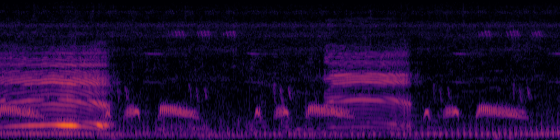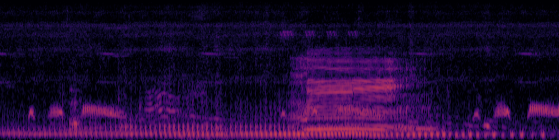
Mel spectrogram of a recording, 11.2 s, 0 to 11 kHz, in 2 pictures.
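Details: Tame cattle in a busy farm barn holding dozens of cows, mooing: harmonic lowing calls near 0, 3.5 and 9 seconds, with shorter chirping calls and a steady low hum between them.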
